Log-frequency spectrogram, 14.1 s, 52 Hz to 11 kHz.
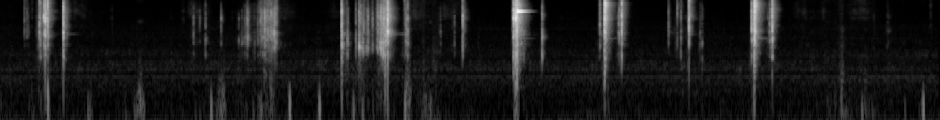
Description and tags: Mono recording... reloading an 8mm Valtro mod AP92 Army replica pistol. In order the sounds are: Pulling back the slide, pulling out the mag, placing the mag into the pistol, releasing the slide, pulling the trigger, pulling back the hammer, second trigger pull.
gun, magazine, pistol, reload, trigger, weapon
